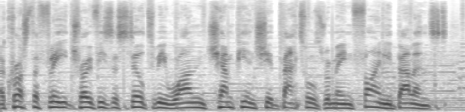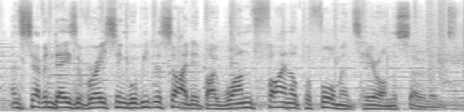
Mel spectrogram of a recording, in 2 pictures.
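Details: Adult male narrator; normal speech.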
